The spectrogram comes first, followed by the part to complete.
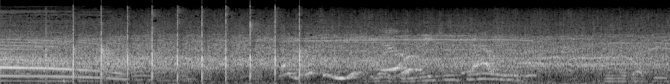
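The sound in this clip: Applause welcoming a surprise guest on stage: about a dozen crisp, evenly spaced claps in a quick steady rhythm, with excited voices over the top.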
